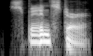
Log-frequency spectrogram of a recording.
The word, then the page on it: spinster: American English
